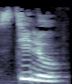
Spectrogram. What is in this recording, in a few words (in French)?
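"stylo", French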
